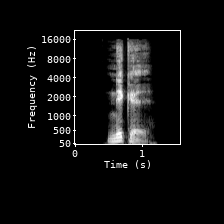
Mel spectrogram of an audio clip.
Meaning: 1. nickel (a silvery elemental metal with an atomic number of 28 and symbol Ni) 2. A coin of ten pfennigs
- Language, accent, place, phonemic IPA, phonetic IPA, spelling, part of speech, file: German, Germany, Berlin, /ˈnɪkəl/, [ˈnɪkl̩], Nickel, noun, De-Nickel.ogg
